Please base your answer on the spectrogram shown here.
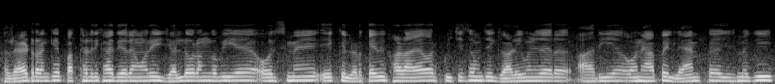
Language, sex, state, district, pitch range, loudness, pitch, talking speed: Hindi, male, Delhi, New Delhi, 165-180 Hz, -12 LUFS, 170 Hz, 300 wpm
